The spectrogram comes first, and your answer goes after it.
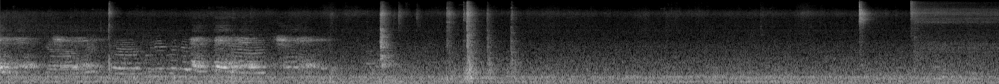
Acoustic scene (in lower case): subway station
